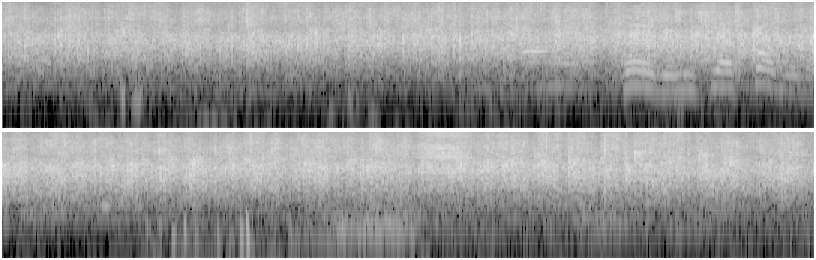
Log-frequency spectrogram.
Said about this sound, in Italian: Diciamo ai nostri radioascoltatori che qui siamo tutti in piedi ad applaudire Lucia Poli. Si può sedere. Guarda, non smettono.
